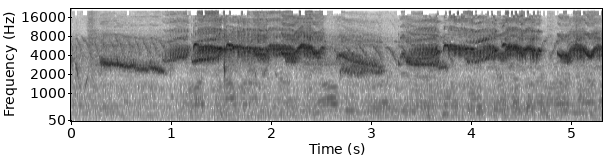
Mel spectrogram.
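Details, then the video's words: Lark singing in a style called Mashhadi mast: a continuous stream of clear, sliding whistles, some falling, others wavering high, with only brief pauses between phrases. "Lark Sounds | صدای طرقه، مشهدي مست"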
